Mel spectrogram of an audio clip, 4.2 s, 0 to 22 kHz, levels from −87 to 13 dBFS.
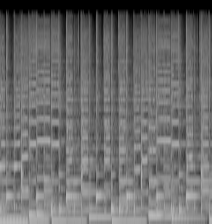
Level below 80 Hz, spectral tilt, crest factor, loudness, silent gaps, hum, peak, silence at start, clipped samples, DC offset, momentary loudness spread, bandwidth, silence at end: -30 dBFS; -3.5 dB/octave; 14 dB; -17 LUFS; none; none; -4 dBFS; 0 s; under 0.1%; under 0.1%; 3 LU; 17 kHz; 0 s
